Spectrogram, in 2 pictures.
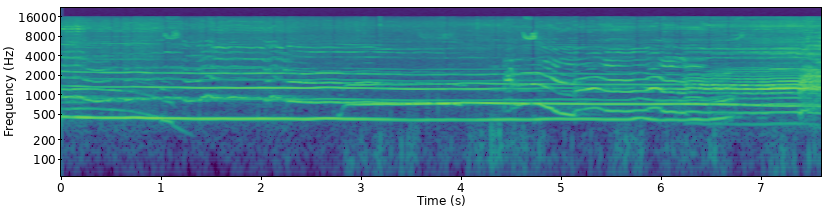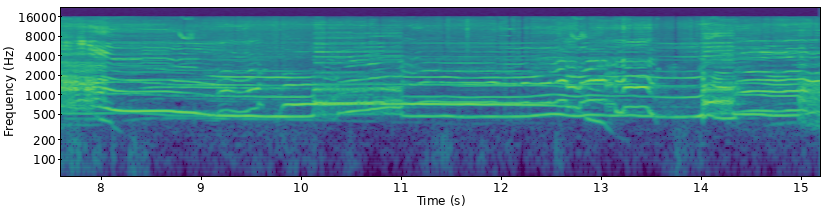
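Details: Captive gray wolves, Nikai among them, howling at the Wolf Conservation Center in South Salem, New York, on Christmas Eve. A long continuous chorus: one deep, level howl sustained underneath and several higher voices swooping up and down, weaving over it.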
